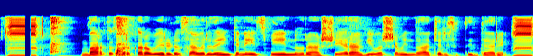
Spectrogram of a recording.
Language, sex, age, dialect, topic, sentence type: Kannada, female, 25-30, Central, agriculture, statement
